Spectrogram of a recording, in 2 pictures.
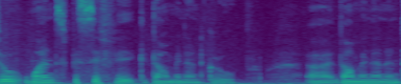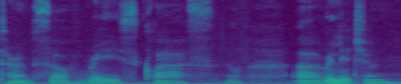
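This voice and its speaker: A woman with a very deep, low pitch speaks at a very slow pace, her voice showing vocal fry. Her pitch swings very widely, and the room echo is audible. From Argentina. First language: Spanish. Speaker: family therapist and professor. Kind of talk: interview.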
